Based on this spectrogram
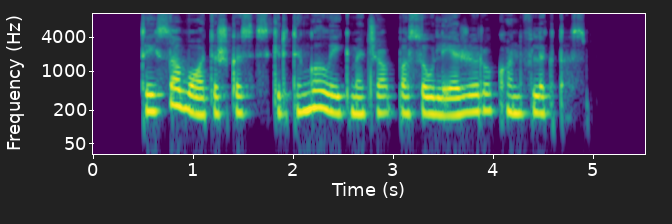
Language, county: Lithuanian, Kaunas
